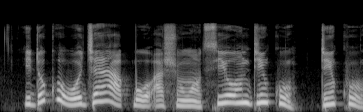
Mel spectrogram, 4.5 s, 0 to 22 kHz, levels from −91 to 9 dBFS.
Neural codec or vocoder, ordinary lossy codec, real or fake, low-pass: none; none; real; 9.9 kHz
